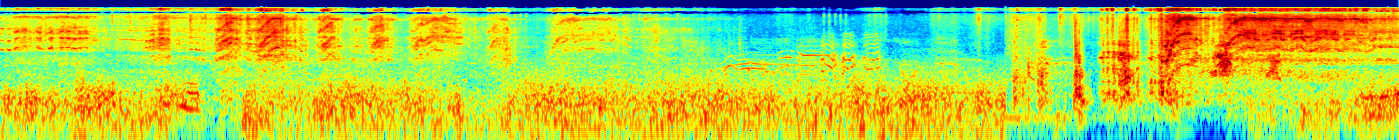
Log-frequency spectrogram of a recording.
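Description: A small electric motor whines as a toy car races over grass.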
